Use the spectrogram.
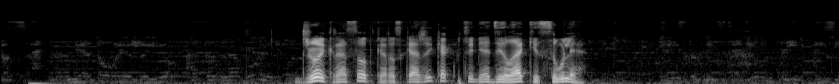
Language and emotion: Russian, positive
